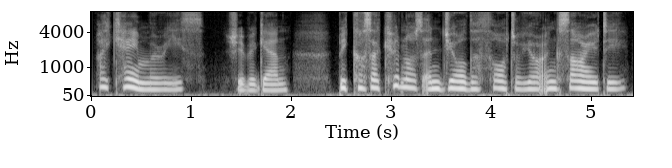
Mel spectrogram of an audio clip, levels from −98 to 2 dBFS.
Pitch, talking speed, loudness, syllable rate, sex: 200 Hz, 165 wpm, -17 LUFS, 5.2 syllables/s, female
